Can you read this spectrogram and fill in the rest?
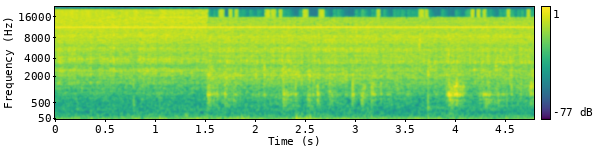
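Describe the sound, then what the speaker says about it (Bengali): Butter melting slowly in a pan for homemade ghee gives a soft, steady sizzle with scattered small crackles and pops throughout. "সময় দিয়ে বাটারটাকে এভাবে আস্তে আস্তে গলিয়ে নিতে হবে"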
